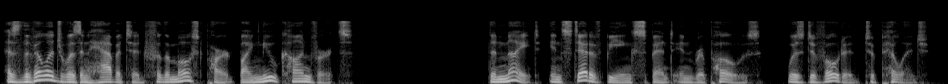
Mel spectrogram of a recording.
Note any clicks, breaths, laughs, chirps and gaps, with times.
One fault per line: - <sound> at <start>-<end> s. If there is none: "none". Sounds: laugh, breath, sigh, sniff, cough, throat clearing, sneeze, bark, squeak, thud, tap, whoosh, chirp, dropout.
none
